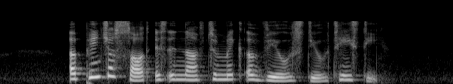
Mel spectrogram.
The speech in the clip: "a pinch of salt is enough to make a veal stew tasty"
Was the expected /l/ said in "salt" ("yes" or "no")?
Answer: no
